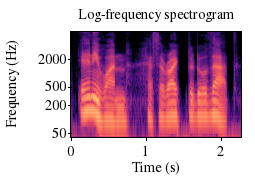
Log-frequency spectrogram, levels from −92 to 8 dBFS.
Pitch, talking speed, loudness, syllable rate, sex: 115 Hz, 210 wpm, -18 LUFS, 6.0 syllables/s, male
